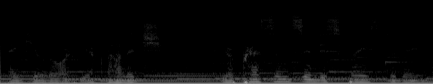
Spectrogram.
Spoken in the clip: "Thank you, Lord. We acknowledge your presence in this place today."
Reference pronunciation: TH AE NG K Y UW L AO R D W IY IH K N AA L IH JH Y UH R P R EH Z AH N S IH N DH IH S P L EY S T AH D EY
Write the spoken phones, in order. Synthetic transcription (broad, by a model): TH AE NG K Y UW L AO R D W IY IH K N AA L IH JH Y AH R P R EH Z AH N S IH N DH IH S P L EY S T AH D EY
